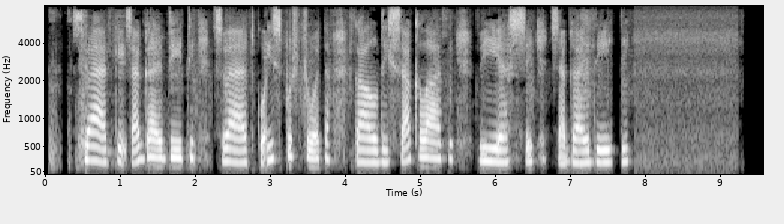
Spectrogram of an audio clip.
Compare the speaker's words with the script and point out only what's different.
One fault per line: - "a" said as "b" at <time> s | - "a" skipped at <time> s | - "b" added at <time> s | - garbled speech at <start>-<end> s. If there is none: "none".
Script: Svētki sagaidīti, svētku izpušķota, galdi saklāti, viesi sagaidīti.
none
